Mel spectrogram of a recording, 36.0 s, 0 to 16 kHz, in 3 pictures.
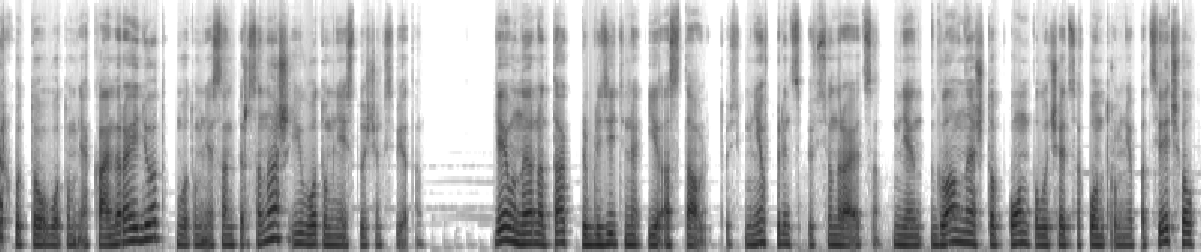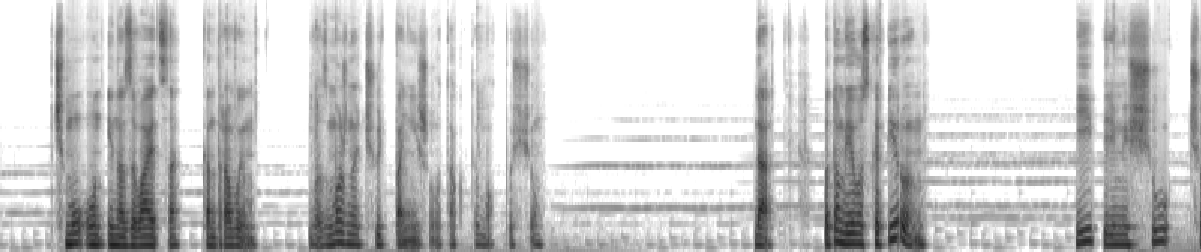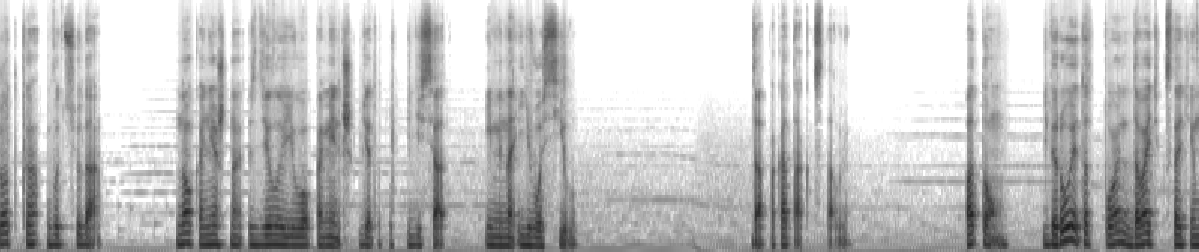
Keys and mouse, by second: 4.1 middle click, 5.1 g, 14.2 middle click, 15.0 g, 17.7 KP_1, 19.9 shift+d, 21.4 shift+middle click, 22.2 click, 22.5 shift+s, 23.7 click, 24.1 shift+s, 26.7-29.8 drag, 30.2 middle click, 34.4 KP_7, 35.9-36.0 drag.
